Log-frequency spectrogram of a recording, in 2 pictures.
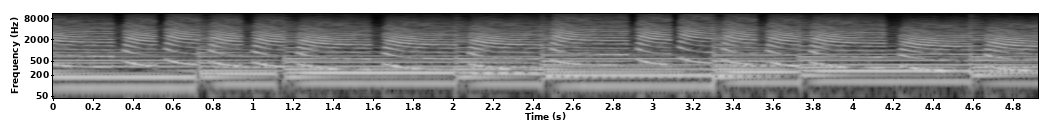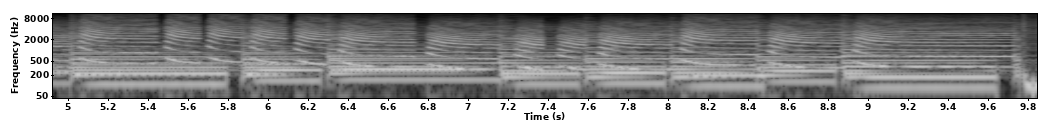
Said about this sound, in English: But surely, by now, someone somewhere in the world has scored a goal. So here is some festive air horn.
